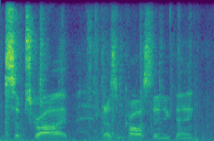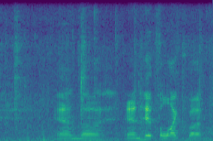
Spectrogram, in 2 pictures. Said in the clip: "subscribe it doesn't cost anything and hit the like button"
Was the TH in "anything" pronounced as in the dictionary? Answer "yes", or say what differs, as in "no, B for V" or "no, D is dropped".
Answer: yes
